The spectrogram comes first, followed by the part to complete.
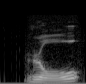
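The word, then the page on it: ru: tone 3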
